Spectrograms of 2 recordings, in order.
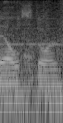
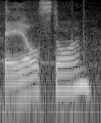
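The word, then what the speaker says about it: Alestorm: Fucked with an Anchor by L-Storm. Actually, it's pronounced Ailstorm. That's what I said, you fucking... No, you said L-Storm, you fat Oh, cock.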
